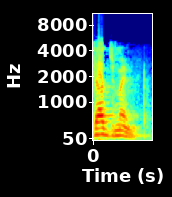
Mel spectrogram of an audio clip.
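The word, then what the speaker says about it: judgment: இ சேர்த்து கூட சொல்லலாம் ஜட்ஜ்மென்ட் அது ஜட்ஜ்மென்ட் இல்ல ஜட்ஜ் சொல்லக்கூடாது ஜட்ஜ் ஜட்ஜ்மென்ட் டி உச்சரிக்கக்கூடாது ஜட்ஜ் ஜட்ஜ்மென்ட் இதே மாதிரி நிறைய வார்த்தைகள்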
